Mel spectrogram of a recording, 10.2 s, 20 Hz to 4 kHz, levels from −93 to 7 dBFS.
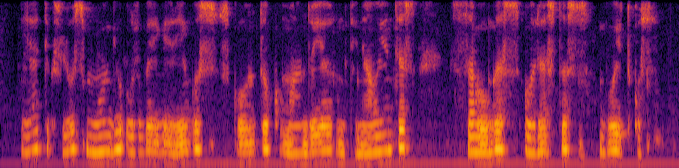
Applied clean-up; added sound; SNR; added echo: none; none; none; none.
